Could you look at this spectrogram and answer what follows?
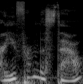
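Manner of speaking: soft, secretive whisper under the breath. Retelling a question to a lady in a store: imitating a whisper. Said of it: "I whispered, I was like".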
